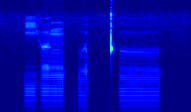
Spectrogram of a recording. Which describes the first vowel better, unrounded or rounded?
rounded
